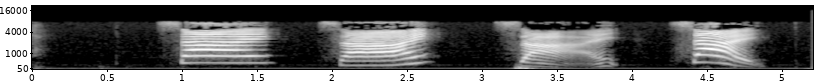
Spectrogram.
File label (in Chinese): "sai", pinyin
